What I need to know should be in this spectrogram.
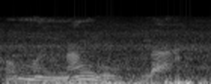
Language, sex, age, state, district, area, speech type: Bodo, male, 45-60, Assam, Kokrajhar, rural, spontaneous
